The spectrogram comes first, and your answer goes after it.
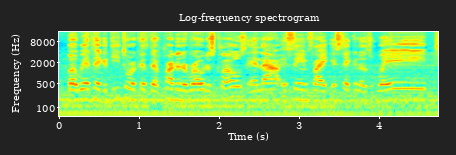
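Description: Loud background noise surrounds a man whose dry sound carries no echo. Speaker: family vlogger. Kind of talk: casual vlog chat. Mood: playful teasing. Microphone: phone near.

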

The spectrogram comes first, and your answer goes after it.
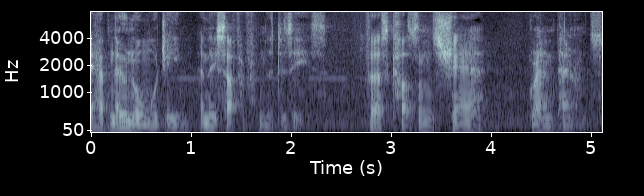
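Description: A man with an unremarkable speaking voice talks at a moderate pace and a fairly low pitch, with ordinary pitch variation. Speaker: medical genetics expert. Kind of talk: documentary interview.

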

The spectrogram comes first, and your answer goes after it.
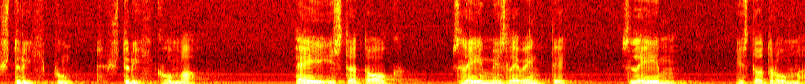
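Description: A man talks at a very slow pace with vocal fry. His intonation is lively. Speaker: poet reciting own poem. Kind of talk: poetry reading. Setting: old recording with treble loss. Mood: warm, lively, humorous.

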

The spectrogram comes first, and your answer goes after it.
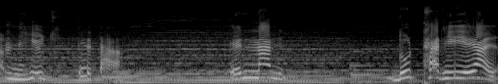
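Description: A woman speaks at a very slow pace with long, frequent pauses while clear music plays in the background. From Jeju. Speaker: survivor of a massacre. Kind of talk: interview answer. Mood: recounting painful memories. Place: open country. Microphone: lapel.

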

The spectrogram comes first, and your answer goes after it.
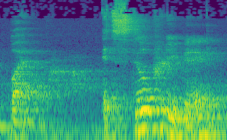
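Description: A man speaking at a fairly slow pace, with strong room echo and light background noise. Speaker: urban explorer vlogger. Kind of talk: casual vlog chat.

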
